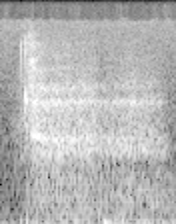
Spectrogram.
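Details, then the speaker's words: A sleeping dog snoring in the background of a quiet room: a single faint, airy snorting breath; ordinary snoring. "I don't know if you can hear Izzy in the background snoring, but"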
